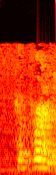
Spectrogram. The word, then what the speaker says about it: Capernaum: Capernaum, is that how you say it? – Yeah.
